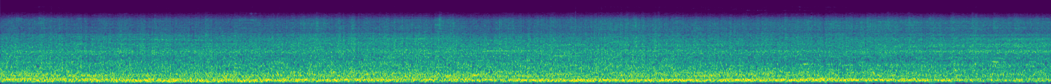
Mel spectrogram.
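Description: Freight train of high-sided open wagons rolling past close by: a steady rumble and clatter of steel wheels on the rails, easing slightly near the end as the last wagons go by.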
